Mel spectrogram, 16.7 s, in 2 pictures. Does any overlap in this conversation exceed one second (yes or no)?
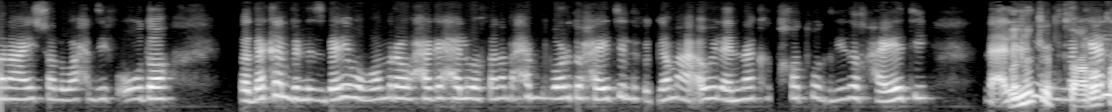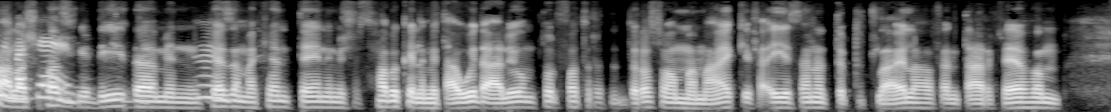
yes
